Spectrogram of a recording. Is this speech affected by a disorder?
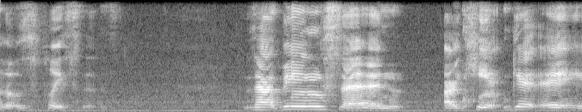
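Yes: cerebral palsy.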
